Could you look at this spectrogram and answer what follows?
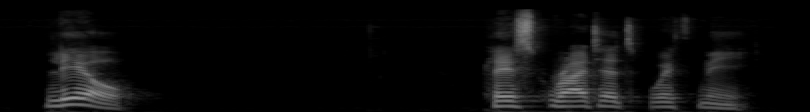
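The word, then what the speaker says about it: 六: it's a chinese character it means six the pronunciation is leo leo please write it with me let's have a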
